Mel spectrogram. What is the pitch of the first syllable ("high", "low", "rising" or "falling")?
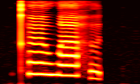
high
